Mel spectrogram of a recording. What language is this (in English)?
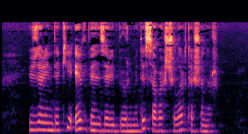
Turkish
